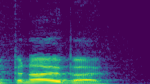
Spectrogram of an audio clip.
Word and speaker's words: Bonobo: I don't know how to say his name. Bonobo. Same as the monkey, isn't it? Bonobo.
